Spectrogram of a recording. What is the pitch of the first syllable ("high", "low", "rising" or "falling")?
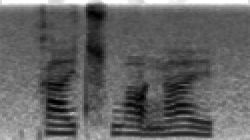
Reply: rising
